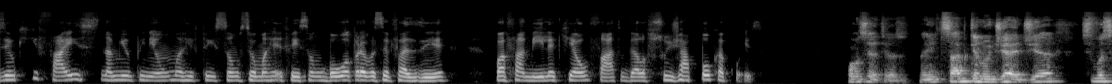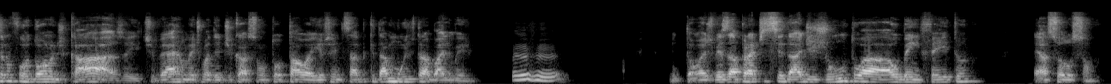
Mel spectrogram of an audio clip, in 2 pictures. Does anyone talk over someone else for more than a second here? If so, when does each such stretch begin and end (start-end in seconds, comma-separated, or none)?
none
